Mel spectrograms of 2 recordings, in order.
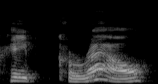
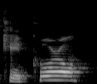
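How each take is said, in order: First: The second word sounds like 'corral'. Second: The second word sounds like 'coral'. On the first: The speaker calls it wrong. "I pronounced it Cape Coral, and it's not really the OK Corral" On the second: The speaker calls it right. "so it is Cape Coral"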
